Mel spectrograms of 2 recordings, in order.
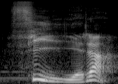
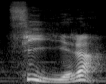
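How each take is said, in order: The two takes are said the same way.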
